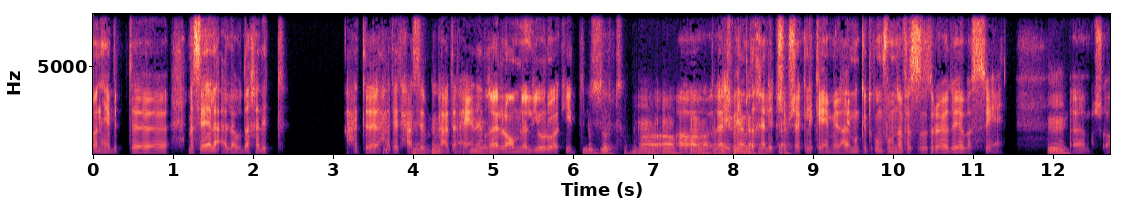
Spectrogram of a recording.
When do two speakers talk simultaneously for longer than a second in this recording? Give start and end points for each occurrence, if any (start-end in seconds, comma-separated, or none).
7.3-8.8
